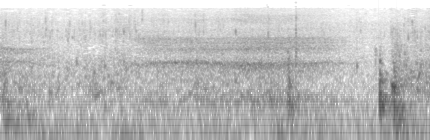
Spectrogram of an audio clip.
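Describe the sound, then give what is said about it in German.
Oars pulling a rowboat across a lake, with a steady soft watery swish and a small splash near the end. “Gut machen Sie das. Aber hören Sie doch mal auf zu rudern.”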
